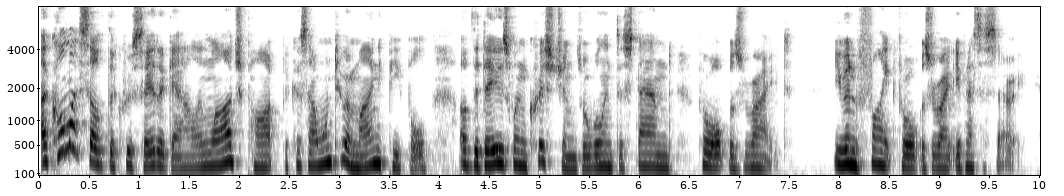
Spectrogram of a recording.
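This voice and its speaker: A woman's voice: on the low side, moderate pace, darkish tone. Woman with blended English-Southern US accent. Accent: mix of Northern English and Southern US. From England. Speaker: political commentary video host. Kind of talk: direct-to-viewer channel introduction monologue.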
